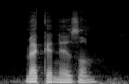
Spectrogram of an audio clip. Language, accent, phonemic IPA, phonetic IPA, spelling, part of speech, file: English, US, /ˈmɛk.ə.nɪ.zəm/, [ˈmɛk.ə.nɪ.zm̩], mechanism, noun, En-us-mechanism.ogg
- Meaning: 1. Any mechanical means for the conversion or control of motion, or the transmission or control of power 2. Any combination of cams, gears, links, belts, chains and logical mechanical elements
